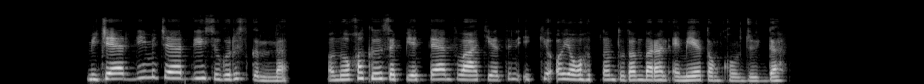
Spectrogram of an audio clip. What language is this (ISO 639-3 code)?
sah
